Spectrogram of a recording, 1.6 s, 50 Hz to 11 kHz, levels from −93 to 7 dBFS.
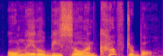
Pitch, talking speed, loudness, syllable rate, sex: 245 Hz, 220 wpm, -15 LUFS, 7.5 syllables/s, female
